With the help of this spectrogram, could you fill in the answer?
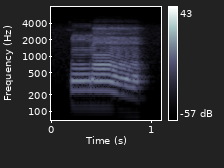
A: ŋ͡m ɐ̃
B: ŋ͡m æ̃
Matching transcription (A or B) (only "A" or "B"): B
